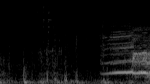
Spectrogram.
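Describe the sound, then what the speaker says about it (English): A horse in Kingdom Come Deliverance clops its hooves in a quick uneven patter, then lets out a loud, rising whinny that rings clearly over the hoofbeats. "Oh, the horse is kicking off."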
